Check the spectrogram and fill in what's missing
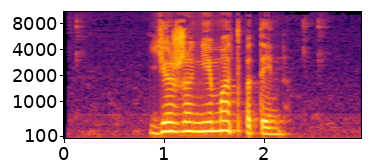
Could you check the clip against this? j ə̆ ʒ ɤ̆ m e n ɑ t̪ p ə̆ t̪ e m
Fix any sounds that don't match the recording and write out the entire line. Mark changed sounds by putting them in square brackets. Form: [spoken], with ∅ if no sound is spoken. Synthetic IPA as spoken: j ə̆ ʒ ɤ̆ [ŋ] e [m] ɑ t̪ p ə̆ t̪ e [n]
